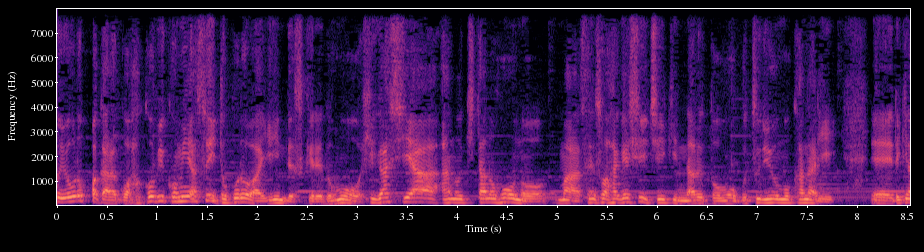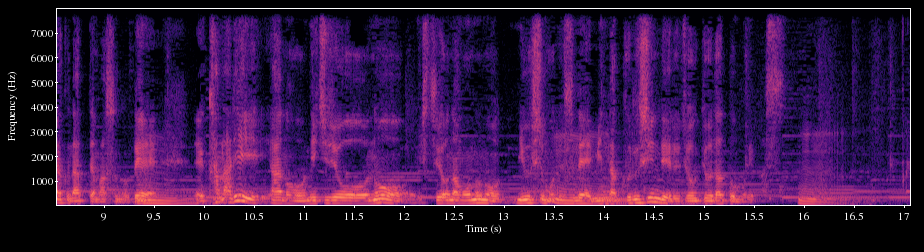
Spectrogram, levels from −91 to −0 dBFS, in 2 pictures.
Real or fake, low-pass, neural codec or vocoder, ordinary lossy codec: real; none; none; none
